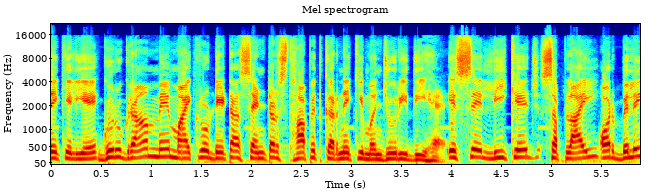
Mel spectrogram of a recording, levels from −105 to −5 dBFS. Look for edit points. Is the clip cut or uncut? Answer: uncut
